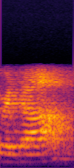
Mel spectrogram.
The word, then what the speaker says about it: verdad: D actually sounds like TH, like you're saying the, like for example the word verdad, which means right, you hear the TH sound.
